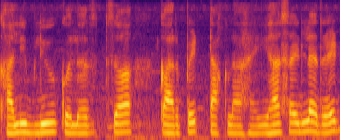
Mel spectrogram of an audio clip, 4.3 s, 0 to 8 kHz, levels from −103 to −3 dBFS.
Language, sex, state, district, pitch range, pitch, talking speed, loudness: Marathi, female, Maharashtra, Solapur, 170-195 Hz, 180 Hz, 170 wpm, -19 LUFS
